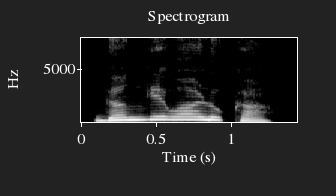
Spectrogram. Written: ಗಂಗವಾಲುಕ

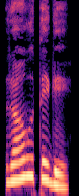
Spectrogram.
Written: ರಾವುತೆಗೆ

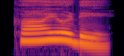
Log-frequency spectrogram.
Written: ಕೈಯಿಡು

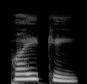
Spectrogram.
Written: ಪೈಕಿ

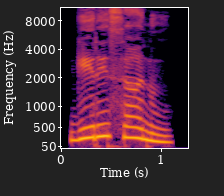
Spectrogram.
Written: ಗಿರಿಸಾನು

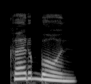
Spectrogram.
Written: ಕರಬೋನ

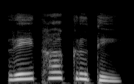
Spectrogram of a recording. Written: ರೇಖಾಕೃತಿ

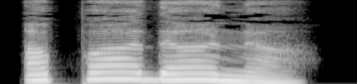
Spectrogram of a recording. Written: ಅಪದಾನ

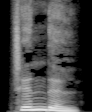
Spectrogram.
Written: ಚೆಂದಲ್

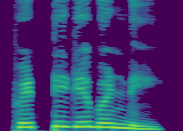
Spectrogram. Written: ಪೆಟ್ಟಿಗೆಬಂಡಿ

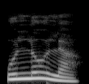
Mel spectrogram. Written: ಉಲುಲು

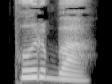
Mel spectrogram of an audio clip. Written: ಪುರ್ಬು

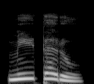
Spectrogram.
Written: ಮೇಢ್ರ

